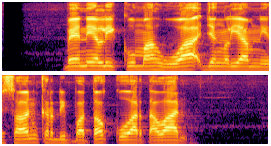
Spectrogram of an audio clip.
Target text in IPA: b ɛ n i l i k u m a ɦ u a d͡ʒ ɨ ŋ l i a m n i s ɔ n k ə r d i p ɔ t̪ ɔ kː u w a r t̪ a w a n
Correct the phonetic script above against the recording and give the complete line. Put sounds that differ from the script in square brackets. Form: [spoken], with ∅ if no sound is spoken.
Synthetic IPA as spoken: b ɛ n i l i k u m a ɦ u a d͡ʒ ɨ ŋ l i a m n i s ɔ n k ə r d i p ɔ t̪ ɔ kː u w a r t̪ a w a n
